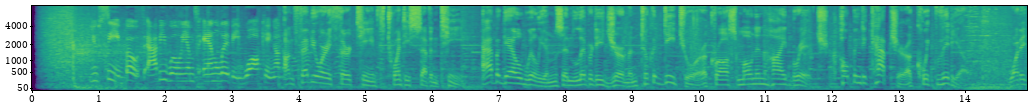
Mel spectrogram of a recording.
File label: narration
